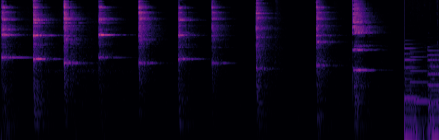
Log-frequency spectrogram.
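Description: Water-filled drinking glasses struck one at a time with a spoon: about ten ringing notes at different pitches, roughly two a second, picking out a simple tune.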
